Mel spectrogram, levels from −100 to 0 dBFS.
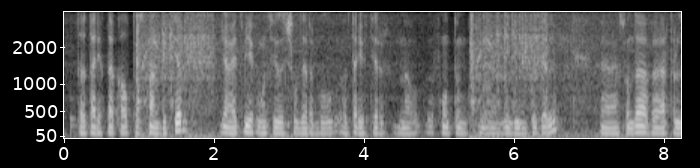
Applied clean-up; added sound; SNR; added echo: none; Engine / Car; 11 dB; none.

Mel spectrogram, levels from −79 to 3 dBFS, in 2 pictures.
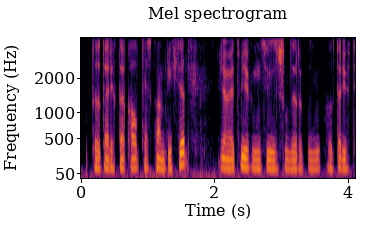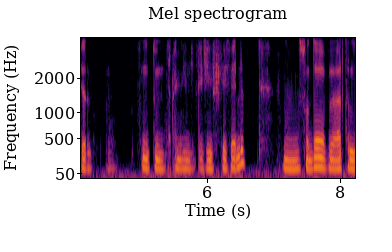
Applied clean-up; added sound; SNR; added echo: neural diffusion model UNIVERSE++.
